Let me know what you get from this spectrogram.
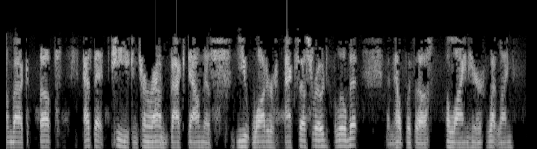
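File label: Incident Tac 2, Scanner audio recording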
